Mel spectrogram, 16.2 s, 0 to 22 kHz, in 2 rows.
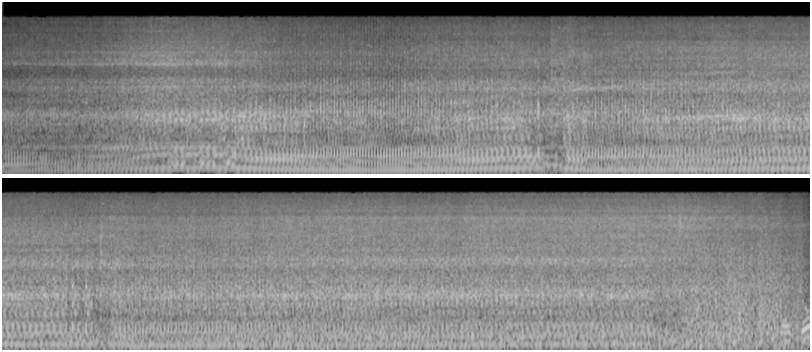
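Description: Honda CB 350 RS motorcycle accelerating hard at high revs, its loud engine climbing in pitch through several gear changes with brief dips between shifts, close to the microphone and with no talking.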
